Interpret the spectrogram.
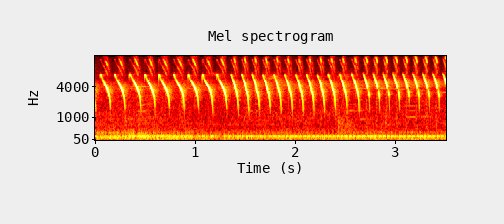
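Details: Belgian canary singing naturally: a fast train of repeated downward-sweeping whistled notes, about three to four per second, with a change to broader, slower sweeps near the end; a low steady hum underneath.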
